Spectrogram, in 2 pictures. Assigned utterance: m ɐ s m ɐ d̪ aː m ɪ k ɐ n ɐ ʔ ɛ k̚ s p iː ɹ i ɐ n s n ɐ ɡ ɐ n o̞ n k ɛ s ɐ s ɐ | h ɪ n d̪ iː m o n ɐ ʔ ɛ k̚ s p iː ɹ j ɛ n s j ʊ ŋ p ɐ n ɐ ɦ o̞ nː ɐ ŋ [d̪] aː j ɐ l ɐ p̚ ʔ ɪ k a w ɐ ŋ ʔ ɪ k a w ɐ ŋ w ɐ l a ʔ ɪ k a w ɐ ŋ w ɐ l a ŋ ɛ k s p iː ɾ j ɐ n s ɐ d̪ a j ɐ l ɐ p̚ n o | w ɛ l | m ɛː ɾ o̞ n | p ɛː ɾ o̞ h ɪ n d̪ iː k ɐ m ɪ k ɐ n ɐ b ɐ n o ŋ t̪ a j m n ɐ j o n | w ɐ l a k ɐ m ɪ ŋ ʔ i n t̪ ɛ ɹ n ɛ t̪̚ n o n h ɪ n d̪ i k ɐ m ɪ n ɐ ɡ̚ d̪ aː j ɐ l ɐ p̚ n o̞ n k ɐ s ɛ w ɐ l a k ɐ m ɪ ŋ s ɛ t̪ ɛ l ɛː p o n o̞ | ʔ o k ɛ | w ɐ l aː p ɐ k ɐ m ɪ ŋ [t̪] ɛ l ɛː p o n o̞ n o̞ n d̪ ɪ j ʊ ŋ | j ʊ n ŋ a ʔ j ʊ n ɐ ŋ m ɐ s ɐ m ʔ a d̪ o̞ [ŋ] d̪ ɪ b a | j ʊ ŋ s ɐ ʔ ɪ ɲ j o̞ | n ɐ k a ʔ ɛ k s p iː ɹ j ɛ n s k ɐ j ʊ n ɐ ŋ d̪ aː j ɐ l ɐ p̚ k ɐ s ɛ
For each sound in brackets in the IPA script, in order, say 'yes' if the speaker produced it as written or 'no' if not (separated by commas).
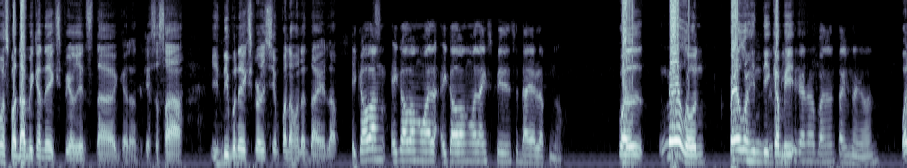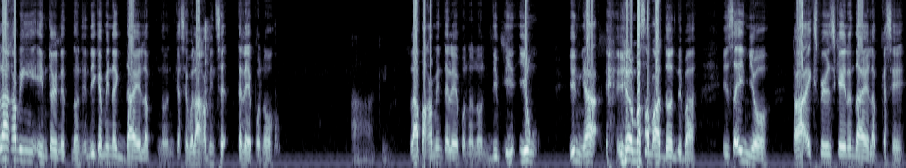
yes, yes, no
